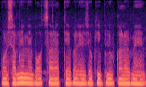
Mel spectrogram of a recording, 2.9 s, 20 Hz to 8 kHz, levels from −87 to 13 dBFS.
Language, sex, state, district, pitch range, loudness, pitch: Hindi, male, Arunachal Pradesh, Lower Dibang Valley, 110-115 Hz, -14 LUFS, 110 Hz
